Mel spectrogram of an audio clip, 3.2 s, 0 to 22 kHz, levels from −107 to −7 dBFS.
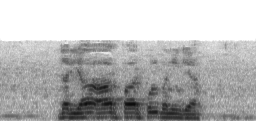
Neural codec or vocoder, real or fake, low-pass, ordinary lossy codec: none; real; 5.4 kHz; AAC, 24 kbps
